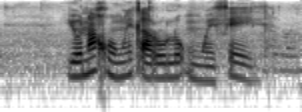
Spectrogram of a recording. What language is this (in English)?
Tswana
